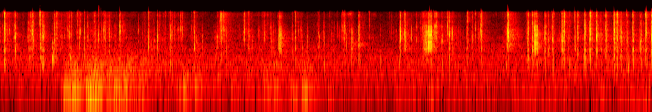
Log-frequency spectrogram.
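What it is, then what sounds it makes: Plastic game controller, buttons clicked. Thumbs and fingertips click the buttons and D-pad of a hand-sized, white, hollow plastic Wii Classic controller. A fast, uneven run of sharp, bright plastic clicks and taps follows, each dying out almost instantly with almost no low end.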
